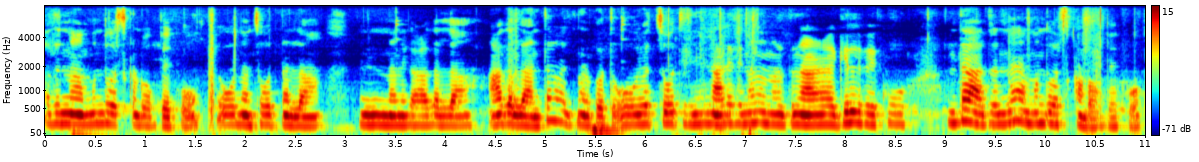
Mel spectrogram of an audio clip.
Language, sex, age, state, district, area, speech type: Kannada, female, 30-45, Karnataka, Chikkamagaluru, rural, spontaneous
